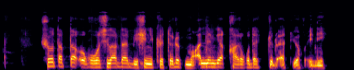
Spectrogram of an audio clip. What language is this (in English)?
Uyghur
